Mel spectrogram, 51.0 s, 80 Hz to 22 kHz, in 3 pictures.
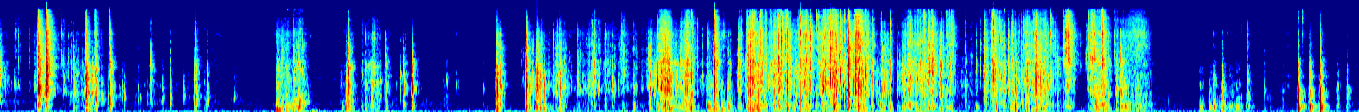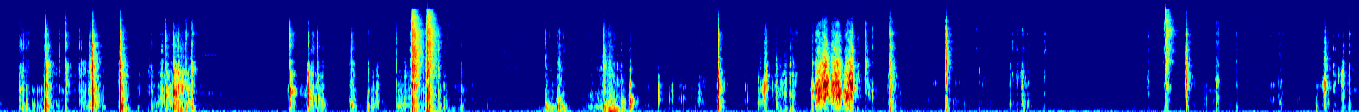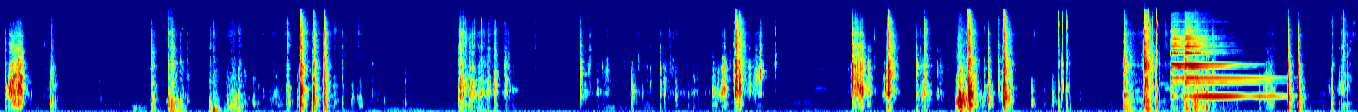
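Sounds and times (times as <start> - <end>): packaging rustling and tearing: 6.2 - 14.4.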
